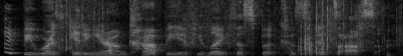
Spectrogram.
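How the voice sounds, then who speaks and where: A woman reading a picture book aloud to children, expressive, with casual chatty asides to explain it. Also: mid-range voice, normal speed, noisy background. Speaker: children's read-aloud presenter.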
